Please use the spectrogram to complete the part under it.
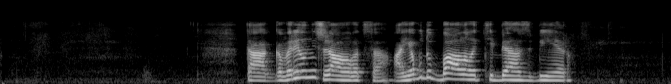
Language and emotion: Russian, angry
